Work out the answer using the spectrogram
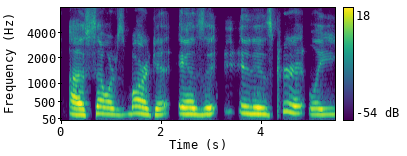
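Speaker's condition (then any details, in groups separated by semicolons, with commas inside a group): Cerebral palsy; speech impairment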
